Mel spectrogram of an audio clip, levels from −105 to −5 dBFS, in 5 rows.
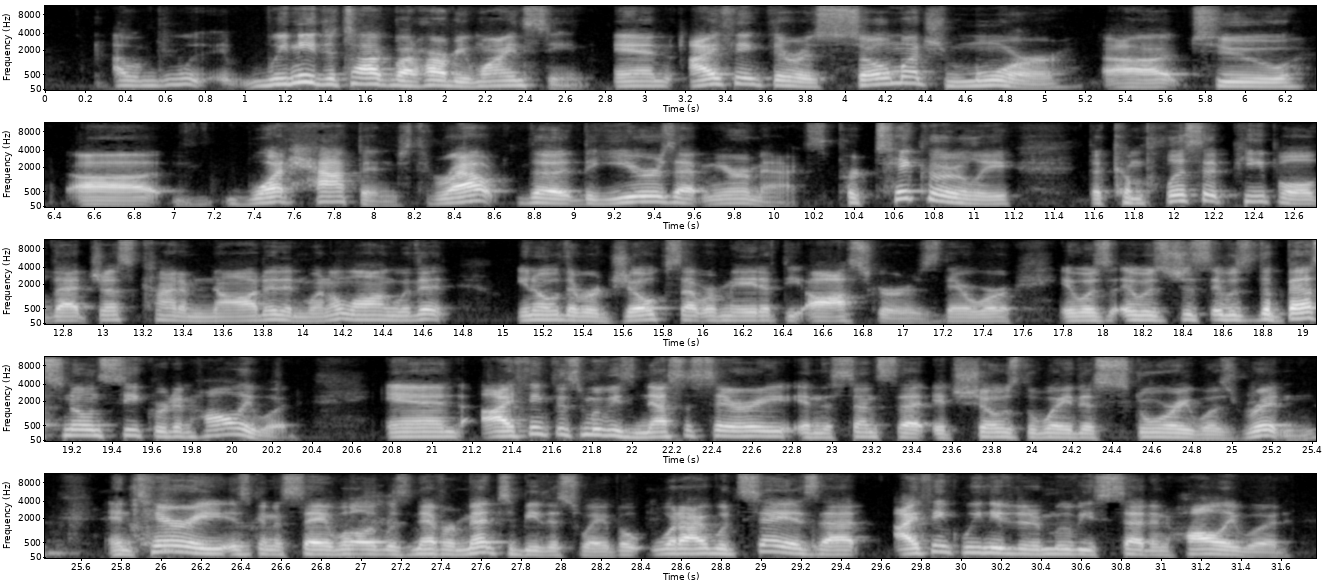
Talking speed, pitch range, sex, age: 220 wpm, 125-175 Hz, male, 30-49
